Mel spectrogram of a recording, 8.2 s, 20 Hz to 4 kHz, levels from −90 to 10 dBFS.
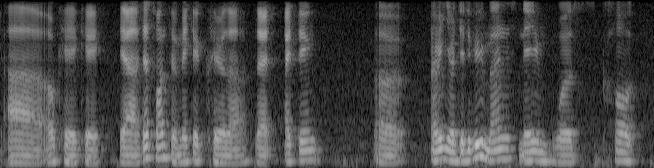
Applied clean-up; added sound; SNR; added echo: none; none; none; none.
